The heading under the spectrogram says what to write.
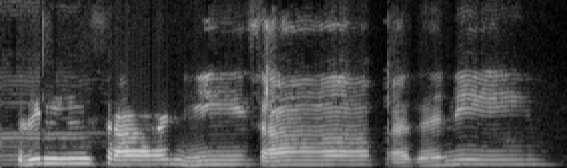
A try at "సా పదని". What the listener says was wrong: అక్కడ నీ దీర్ఘం లేదు కదా. సా వెంటనే రీసాని స్టార్ట్ చేయాలి. సా పదని రీ సాని.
